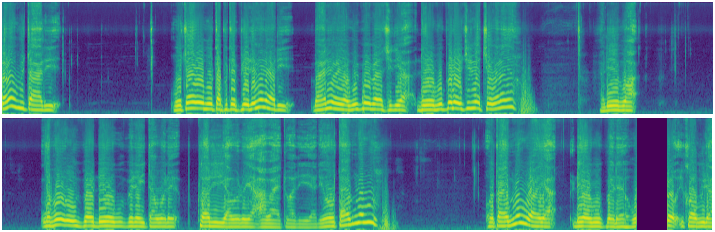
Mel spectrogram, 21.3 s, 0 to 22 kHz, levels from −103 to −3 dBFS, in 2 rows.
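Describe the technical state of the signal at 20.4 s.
At 20.4 s you're right in the middle of an audio dropout to silence, running from 20.17 to 20.64 s, so a bit under half a second. The speech cuts off mid-flow and the gap is silent, with no room tone at all, before the speech picks back up. The likely cause is the input briefly going missing, a link or device hiccup, while the recorder kept writing silence. Whatever was said there is simply lost.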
